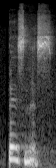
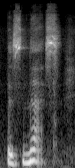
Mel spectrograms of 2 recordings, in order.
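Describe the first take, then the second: First: The stress is on the first syllable. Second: The stress is not on the first syllable. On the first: The speaker calls it right. "the stress is placed on the first syllable of the word business" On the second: The speaker calls it wrong. "and not"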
